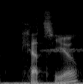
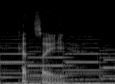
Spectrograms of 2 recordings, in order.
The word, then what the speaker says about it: Katsei: Oh, you don't pronounce the L then? Alright, Katsei. Katsei.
